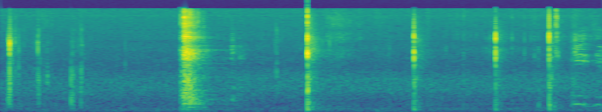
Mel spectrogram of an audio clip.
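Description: A basketball hitting hard ground, a few sharp knocks, then a louder, rattling hit about two seconds in. After that come single bounces that arrive quicker and quicker, as a ball does when it bounces to rest.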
